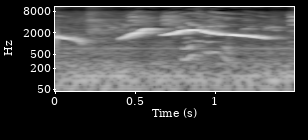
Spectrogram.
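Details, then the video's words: An indoor pet yellow-naped amazon parrot sings parts of Twinkle Twinkle Little Star, Somebody Like You and You Are My Sunshine: a clear, tuneful whistled phrase, a short falling note, then a long sweep that rises and slowly glides back down, in a quiet room. "the yellow-naped amazon parrot singing"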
